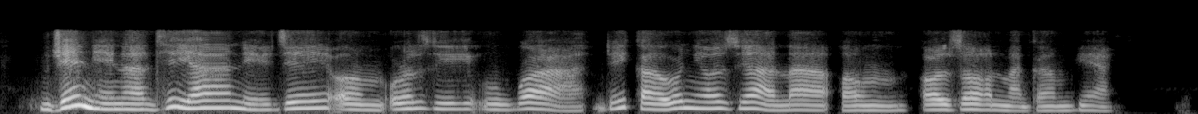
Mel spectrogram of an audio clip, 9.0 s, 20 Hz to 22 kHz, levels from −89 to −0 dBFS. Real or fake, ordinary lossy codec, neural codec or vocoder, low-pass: fake; none; codec, 16 kHz in and 24 kHz out, 0.6 kbps, FocalCodec, streaming, 4096 codes; 7.2 kHz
